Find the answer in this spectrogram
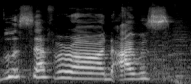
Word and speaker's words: Blacephalon: We even have the pronunciation for you! Thank you! Blacephalon.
